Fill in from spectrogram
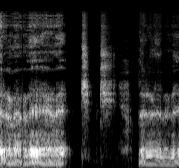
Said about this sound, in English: Let me clear my throat.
